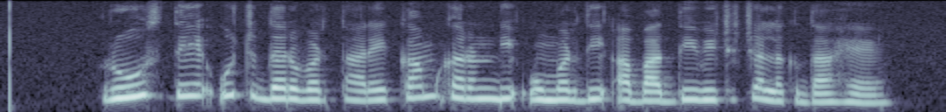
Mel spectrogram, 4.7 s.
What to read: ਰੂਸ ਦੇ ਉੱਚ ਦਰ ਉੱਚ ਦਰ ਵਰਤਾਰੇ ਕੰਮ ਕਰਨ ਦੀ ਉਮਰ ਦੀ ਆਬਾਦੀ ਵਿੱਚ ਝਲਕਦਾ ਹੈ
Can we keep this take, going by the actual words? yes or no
no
